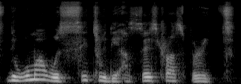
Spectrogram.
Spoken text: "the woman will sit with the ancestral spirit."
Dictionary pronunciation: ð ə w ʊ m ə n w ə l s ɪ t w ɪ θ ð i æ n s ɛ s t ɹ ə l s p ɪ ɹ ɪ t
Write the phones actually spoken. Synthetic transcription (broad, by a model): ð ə w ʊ m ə n w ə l s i t w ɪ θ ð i æ n s ɛ s t ɹ ə l s p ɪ ɹ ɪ t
